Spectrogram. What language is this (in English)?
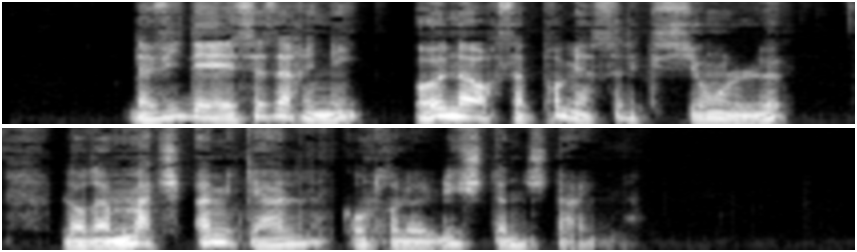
French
